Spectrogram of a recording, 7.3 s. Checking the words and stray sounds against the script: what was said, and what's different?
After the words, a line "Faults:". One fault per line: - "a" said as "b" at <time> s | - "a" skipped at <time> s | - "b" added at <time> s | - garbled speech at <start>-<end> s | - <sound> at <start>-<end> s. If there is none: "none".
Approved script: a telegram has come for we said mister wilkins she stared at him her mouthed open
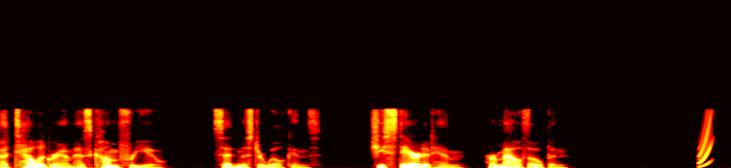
a telegram has come for you said mister wilkins she stared at him her mouth open
Faults:
- "we" said as "you" at 1.4 s
- "mouthed" said as "mouth" at 5.0 s
- chirp at 7.0-7.1 s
